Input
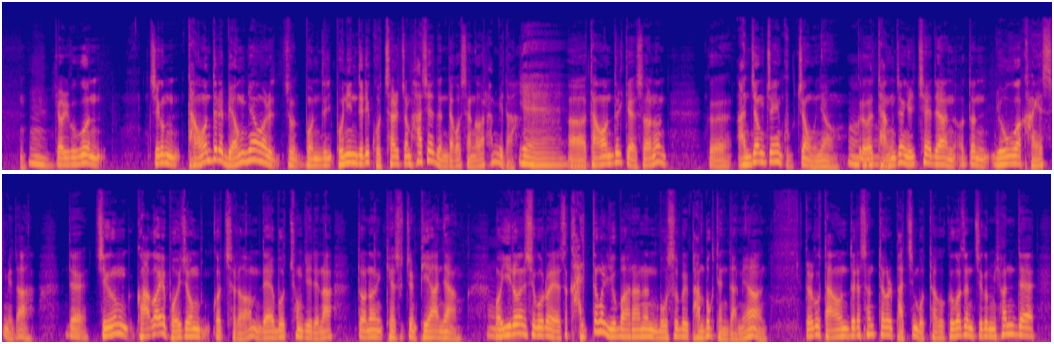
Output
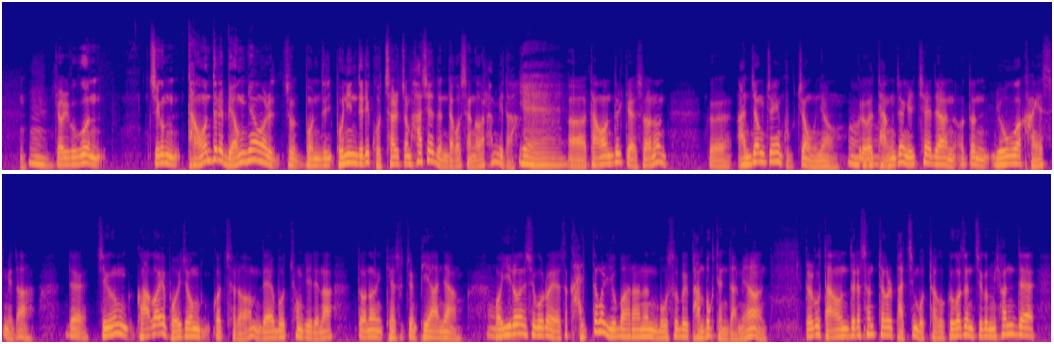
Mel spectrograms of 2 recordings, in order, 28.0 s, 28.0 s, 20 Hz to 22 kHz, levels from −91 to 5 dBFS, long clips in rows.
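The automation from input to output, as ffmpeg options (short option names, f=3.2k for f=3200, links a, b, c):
-af "asetnsamples=n=441:p=0,asendcmd='1.01 lowpass f 8200;3.34 lowpass f 4100;7.62 lowpass f 2000;14.21 lowpass f 1200;23.04 lowpass f 2000',lowpass=4.5k"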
